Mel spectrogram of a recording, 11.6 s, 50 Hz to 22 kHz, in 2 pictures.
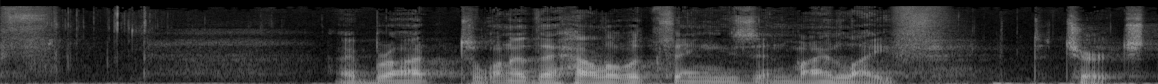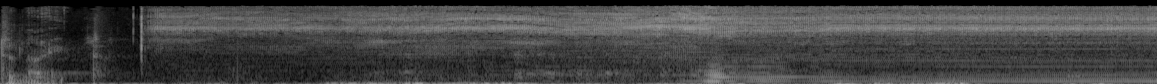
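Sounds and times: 
speech: 0:01.7 - 0:04.8, 0:05.4 - 0:06.4
electric toothbrush buzzing in a church: 0:06.5 - 0:11.5.

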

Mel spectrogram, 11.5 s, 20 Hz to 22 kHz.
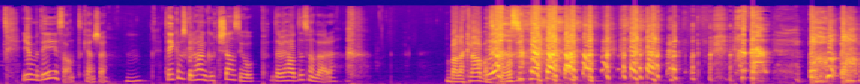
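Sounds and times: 
speech: 0:00.3 - 0:04.9, 0:06.0 - 0:07.9
laughter: 0:06.5 - 0:10.2
person coughing: 0:09.8 - 0:11.4.

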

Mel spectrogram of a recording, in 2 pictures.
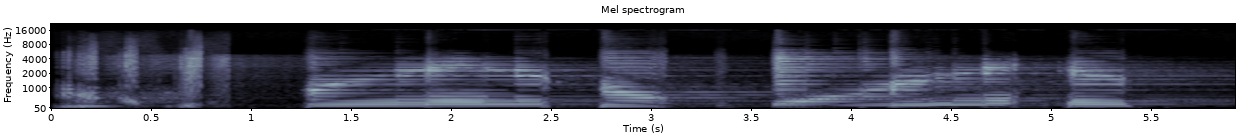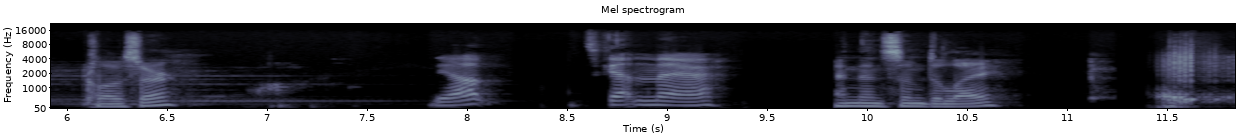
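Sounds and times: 
electric guitar through 90s Small Stone version 4 phaser pedal with reverb: 0:00.0 - 0:07.4
speech: 0:02.8 - 0:03.1, 0:06.2 - 0:07.2, 0:07.8 - 0:10.8, 0:11.4 - 0:11.8.

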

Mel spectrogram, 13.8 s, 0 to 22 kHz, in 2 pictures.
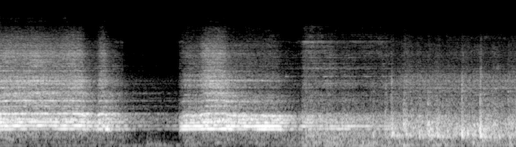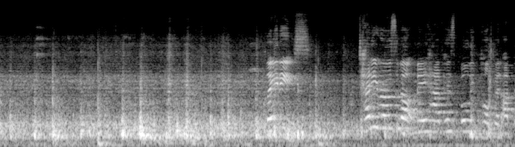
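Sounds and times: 
steam train whistle: 0:00.0 - 0:05.1
rolling train rumbling and clattering: 0:03.8 - 0:13.7.

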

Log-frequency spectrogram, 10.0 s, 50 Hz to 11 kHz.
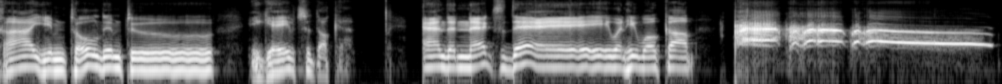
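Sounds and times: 
speech: 0:00.0 - 0:03.6, 0:04.2 - 0:07.6
rooster crowing: 0:07.4 - 0:10.0.

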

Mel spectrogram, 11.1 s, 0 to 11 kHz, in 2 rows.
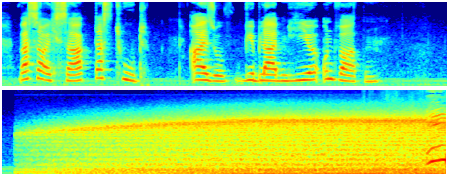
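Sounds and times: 
speech: 0:00.2 - 0:04.8
powerful rushing storm wind roaring: 0:05.8 - 0:11.1.

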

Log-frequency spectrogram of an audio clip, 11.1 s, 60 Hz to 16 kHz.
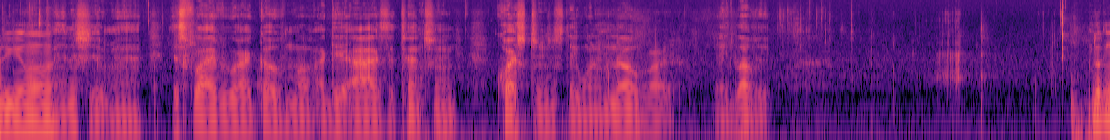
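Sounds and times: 
speech: 0:00.0 - 0:07.8
person sipping a thick smoothie: 0:07.7 - 0:10.7.

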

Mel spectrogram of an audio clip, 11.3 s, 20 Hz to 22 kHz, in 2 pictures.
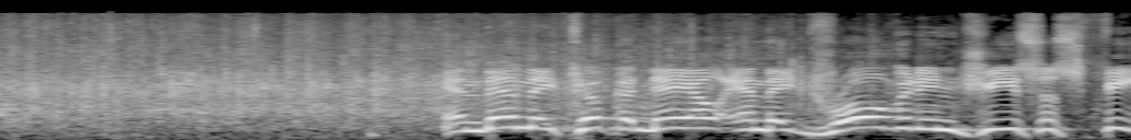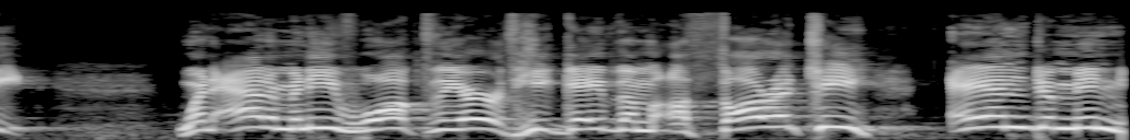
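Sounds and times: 
audience applause: 0:00.0 - 0:04.6
speech: 0:02.3 - 0:05.9, 0:06.6 - 0:11.2.

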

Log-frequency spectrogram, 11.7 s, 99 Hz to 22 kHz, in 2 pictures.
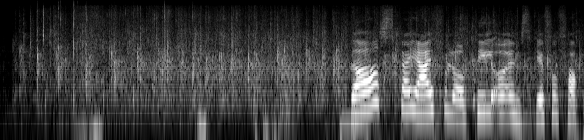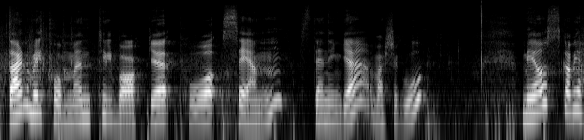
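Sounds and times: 
room full of people applauding: 0:00.0 - 0:06.6
speech: 0:03.4 - 0:10.2, 0:11.1 - 0:11.6.

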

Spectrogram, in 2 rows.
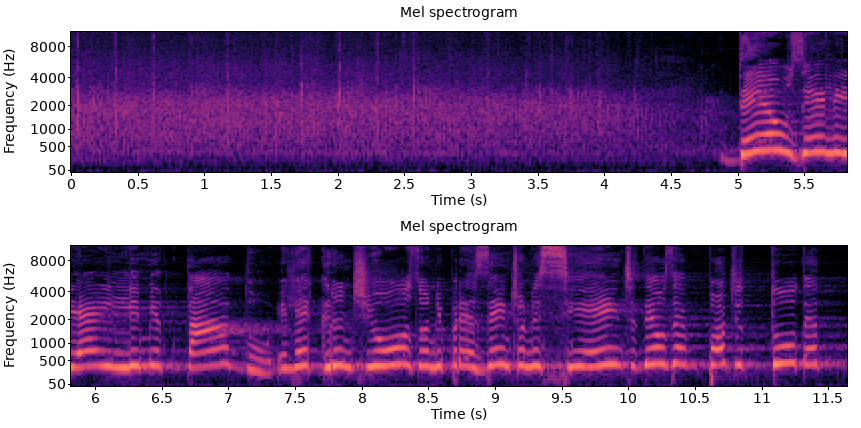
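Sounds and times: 
church audience applauding during a sermon: 0:00.0 - 0:04.9
speech: 0:04.9 - 0:11.6.

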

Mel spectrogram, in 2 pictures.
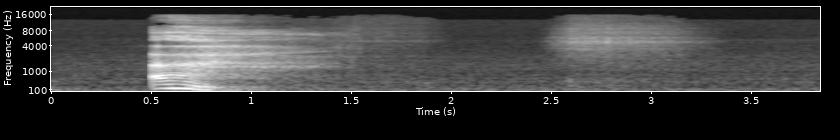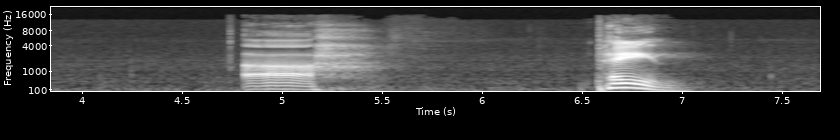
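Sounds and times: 
speech: 0:00.5 - 0:01.0, 0:04.8 - 0:05.4, 0:06.6 - 0:07.0
voice imitating a groan as a painful breath: 0:00.5 - 0:01.4, 0:04.8 - 0:05.5.

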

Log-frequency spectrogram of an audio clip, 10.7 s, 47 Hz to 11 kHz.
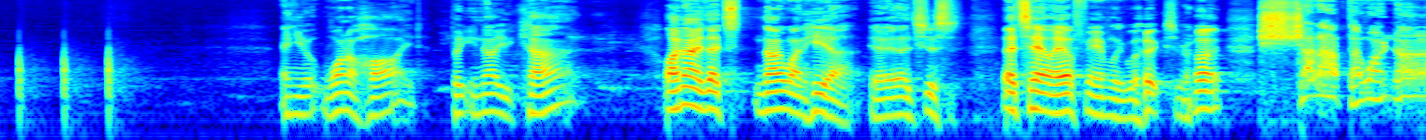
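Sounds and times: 
knocking on the door of a home: 0:00.1 - 0:01.1
speech: 0:02.2 - 0:04.4, 0:05.0 - 0:10.6
laughter: 0:03.3 - 0:05.3.

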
